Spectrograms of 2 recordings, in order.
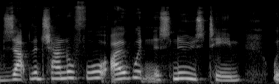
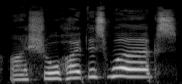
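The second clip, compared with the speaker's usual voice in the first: nervous hope; 7 semitones higher, 5 dB louder, slower than usual. Acted. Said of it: "said Harold".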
